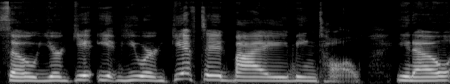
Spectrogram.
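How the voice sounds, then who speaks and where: Using fairly even intonation, a woman speaks at a very slow pace. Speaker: vlogger, faith speaker. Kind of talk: casual monologue vlog. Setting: in a car. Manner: hesitant, many fillers.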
